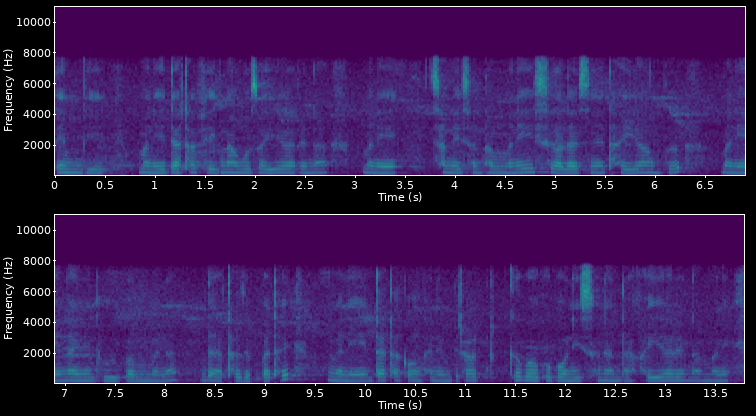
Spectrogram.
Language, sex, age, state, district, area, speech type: Bodo, female, 18-30, Assam, Udalguri, rural, spontaneous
